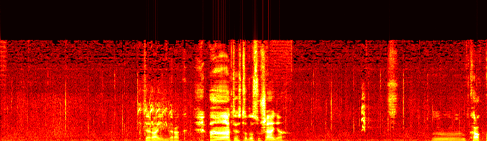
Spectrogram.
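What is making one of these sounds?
A small fire crackles softly.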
